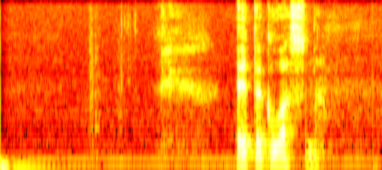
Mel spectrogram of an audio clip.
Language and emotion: Russian, neutral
